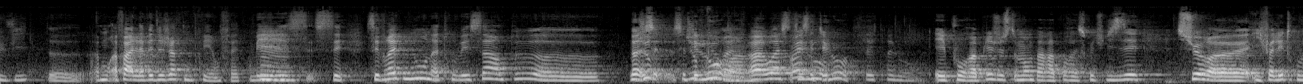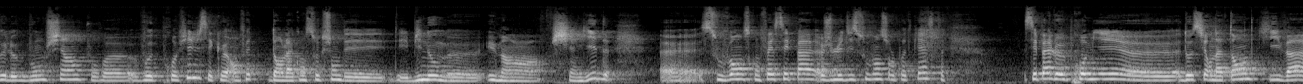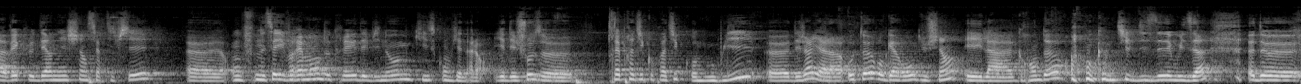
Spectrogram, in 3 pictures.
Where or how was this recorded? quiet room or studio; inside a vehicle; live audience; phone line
live audience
